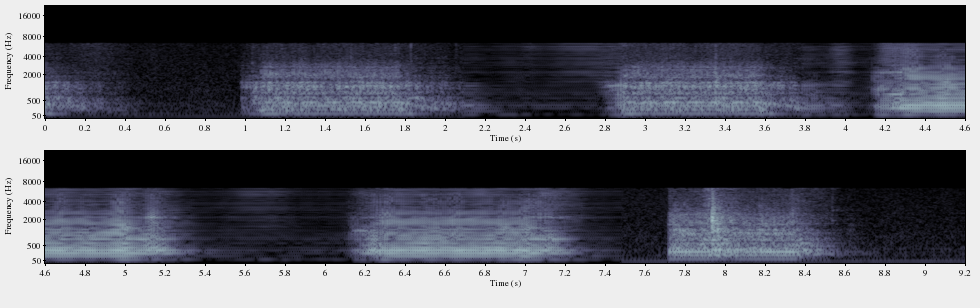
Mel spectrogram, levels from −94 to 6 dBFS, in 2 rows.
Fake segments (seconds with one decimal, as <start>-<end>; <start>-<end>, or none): 2.1-2.9; 3.8-7.5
